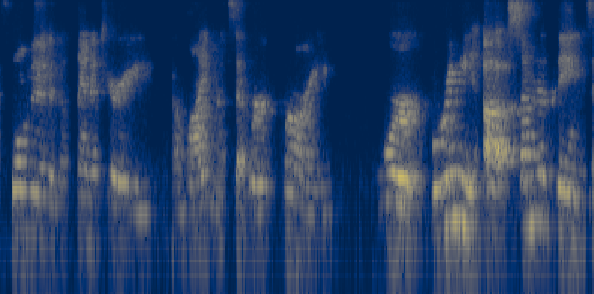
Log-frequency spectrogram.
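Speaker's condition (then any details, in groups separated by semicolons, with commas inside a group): No condition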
